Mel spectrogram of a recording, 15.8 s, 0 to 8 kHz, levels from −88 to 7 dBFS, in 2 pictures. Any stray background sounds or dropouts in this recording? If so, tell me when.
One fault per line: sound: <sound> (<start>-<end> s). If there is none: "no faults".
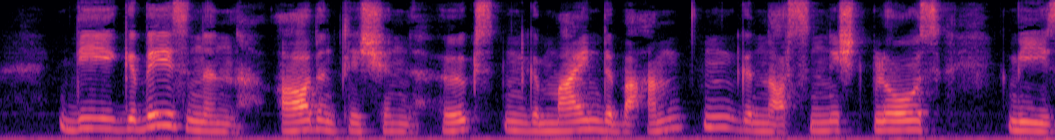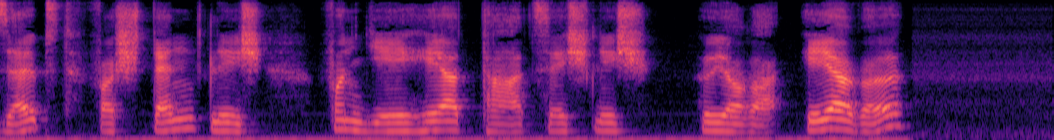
no faults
